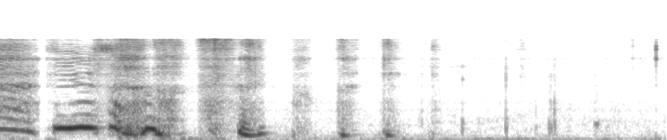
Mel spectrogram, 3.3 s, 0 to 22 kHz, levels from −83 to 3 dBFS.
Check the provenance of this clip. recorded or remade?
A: remade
